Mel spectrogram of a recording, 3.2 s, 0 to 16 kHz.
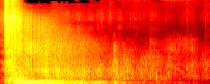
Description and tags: explosion big 02
Made with fireworks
